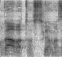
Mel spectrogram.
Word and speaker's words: Varvatos: John Varvatos.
